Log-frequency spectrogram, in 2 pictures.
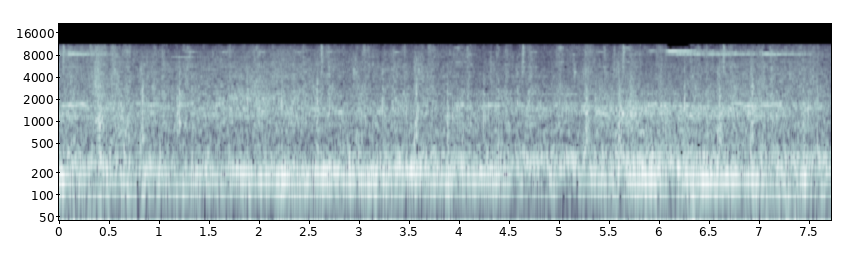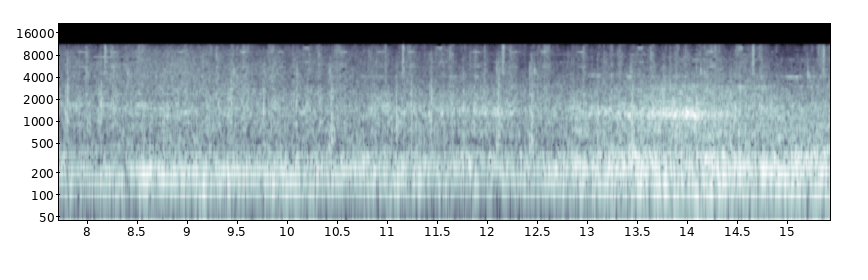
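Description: Heavy footsteps thud on stone as a figure runs.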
